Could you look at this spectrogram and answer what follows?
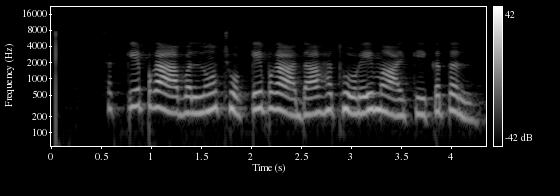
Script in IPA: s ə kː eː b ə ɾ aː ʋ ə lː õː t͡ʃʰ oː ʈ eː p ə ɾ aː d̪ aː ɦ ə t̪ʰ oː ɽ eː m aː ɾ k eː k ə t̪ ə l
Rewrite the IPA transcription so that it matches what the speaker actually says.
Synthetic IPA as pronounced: s ə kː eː p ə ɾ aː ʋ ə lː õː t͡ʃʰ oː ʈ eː p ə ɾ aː d̪ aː ɦ ə t̪ʰ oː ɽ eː m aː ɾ k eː k ə t̪ ə l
